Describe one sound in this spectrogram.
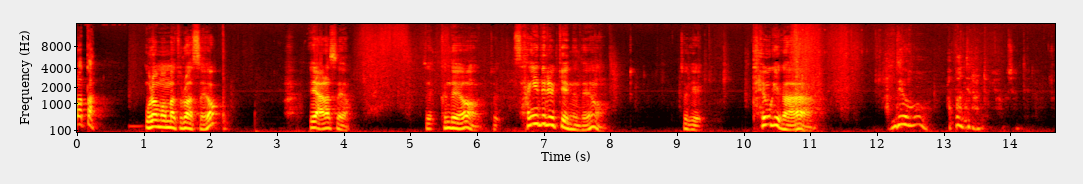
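A young man speaks calmly into a phone, close by.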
